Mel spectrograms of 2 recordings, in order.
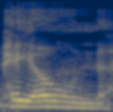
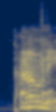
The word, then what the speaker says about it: Paone: do you pronounce it? I thought it was all these years. I've thought it was Paone. I know Not everybody Paone. does. Which I one is know. it? Paone. Pony.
